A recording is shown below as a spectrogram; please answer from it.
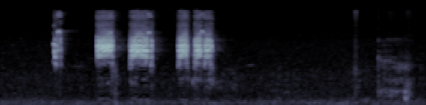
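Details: Loud grating phrase of a black francolin, used for hunting: five rough buzzy syllables grouped as one, two and two, then quieter faint sounds trailing afterward.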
